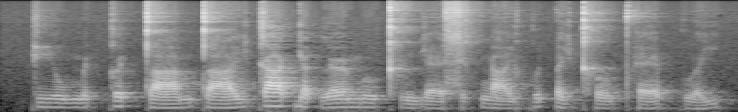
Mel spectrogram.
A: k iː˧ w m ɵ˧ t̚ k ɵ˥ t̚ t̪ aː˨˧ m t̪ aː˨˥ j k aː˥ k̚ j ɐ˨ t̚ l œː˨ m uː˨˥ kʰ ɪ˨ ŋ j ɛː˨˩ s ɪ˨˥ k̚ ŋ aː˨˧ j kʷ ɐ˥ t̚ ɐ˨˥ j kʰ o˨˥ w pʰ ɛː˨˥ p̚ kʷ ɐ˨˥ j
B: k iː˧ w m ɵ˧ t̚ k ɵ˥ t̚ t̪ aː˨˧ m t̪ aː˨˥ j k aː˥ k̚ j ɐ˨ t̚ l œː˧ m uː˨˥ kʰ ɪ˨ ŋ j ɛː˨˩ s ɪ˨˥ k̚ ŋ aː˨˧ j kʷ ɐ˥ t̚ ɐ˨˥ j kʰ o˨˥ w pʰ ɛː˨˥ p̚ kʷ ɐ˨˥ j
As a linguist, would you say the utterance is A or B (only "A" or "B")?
B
